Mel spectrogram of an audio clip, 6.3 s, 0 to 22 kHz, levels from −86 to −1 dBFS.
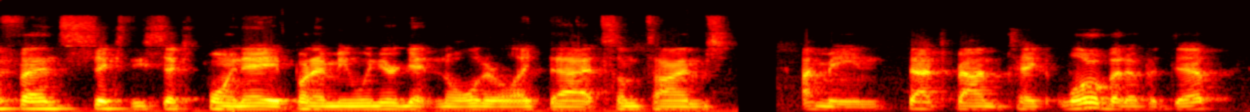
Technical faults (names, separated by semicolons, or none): input switched to a poorer device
